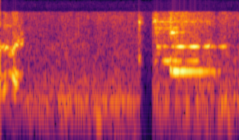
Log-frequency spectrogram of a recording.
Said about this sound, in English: That was our beep. It was late. It was a late beep.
